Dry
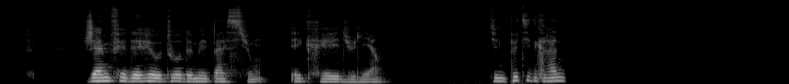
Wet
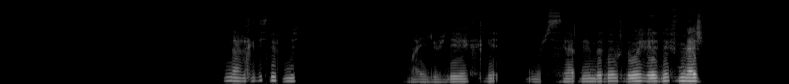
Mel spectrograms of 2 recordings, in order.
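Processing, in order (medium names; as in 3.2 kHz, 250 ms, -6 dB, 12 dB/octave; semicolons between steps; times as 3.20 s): reverse the whole clip; power-law waveshaper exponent 1.4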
